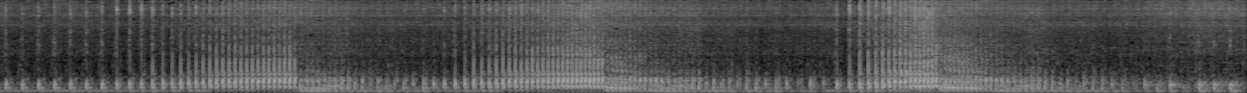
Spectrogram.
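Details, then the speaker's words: Suzuki Satria FU single cylinder after service, still on stock vacuum carb with an oversized exhaust; throttle blips rise and fall smoothly, picking up cleanly without the earlier hesitation or flat, stuttering response: normal running. "Jadi kondisi juga sebelum servis tadi, kondisi awal digas pelan dia dedet, di spontan pun kosong banget ya. Terus kalau digiring dia jeda-jeda, sekarang sudah sembuh."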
